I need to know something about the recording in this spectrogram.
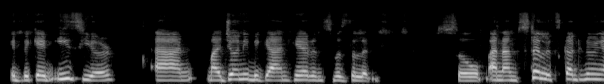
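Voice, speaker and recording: A woman's voice: mid-range voice, no room sound. A woman from India, a guest speaker telling stories about her life in a live interview, laughing often. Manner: warm, storytelling, laughs often.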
